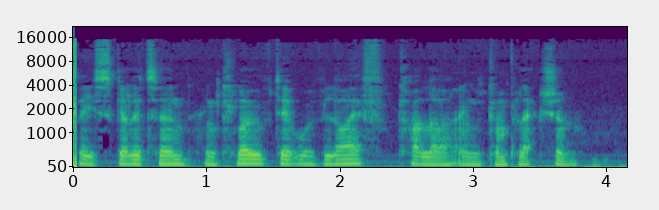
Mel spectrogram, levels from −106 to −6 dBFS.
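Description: At 0.0 s, before the speech begins, file tags played as audio: a block of text tags decoded as samples gives a brief, loud rasp. On the waveform it shows as a hard-edged burst pushed off-centre; the spectrogram shows a broadband smear.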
